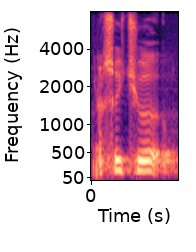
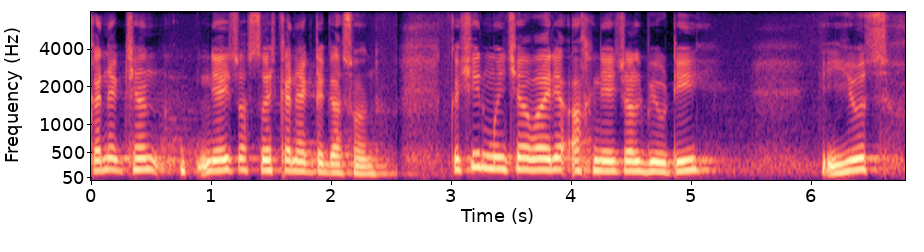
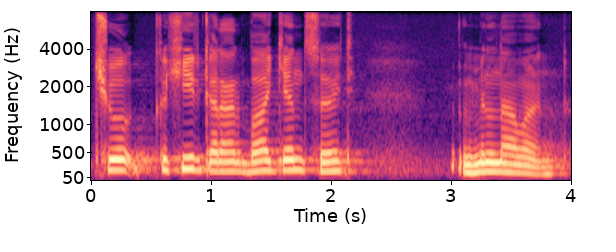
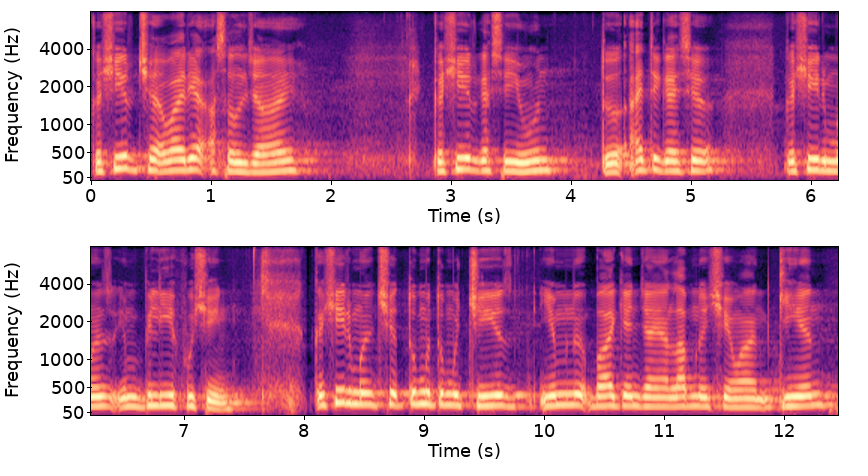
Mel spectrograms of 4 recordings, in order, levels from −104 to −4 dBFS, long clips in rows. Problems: constant background noise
